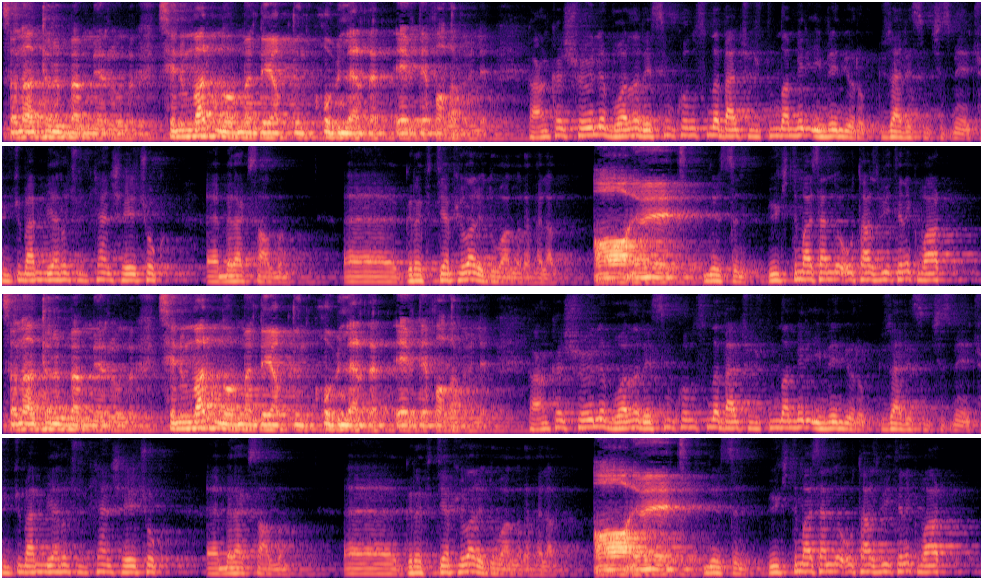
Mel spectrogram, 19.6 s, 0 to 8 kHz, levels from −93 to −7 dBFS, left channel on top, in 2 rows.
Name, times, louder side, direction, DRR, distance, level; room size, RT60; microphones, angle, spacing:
voice 1, 0.0-4.9 15.7-16.5, equal, 5° right, 3 dB, 2.3 m, -20 dB
voice 2, 5.3-11.4 11.8-12.7 13.2-15.4 16.8-19.2, left 1 dB, 20° left, 7 dB, 0.8 m, -27 dB
27.0 x 25.0 x 4.7 m, 1.4 s
head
